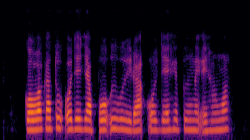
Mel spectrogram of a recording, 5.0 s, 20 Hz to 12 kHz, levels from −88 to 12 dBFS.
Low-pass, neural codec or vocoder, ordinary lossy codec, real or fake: 10.8 kHz; codec, 44.1 kHz, 2.6 kbps, SNAC; Opus, 16 kbps; fake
